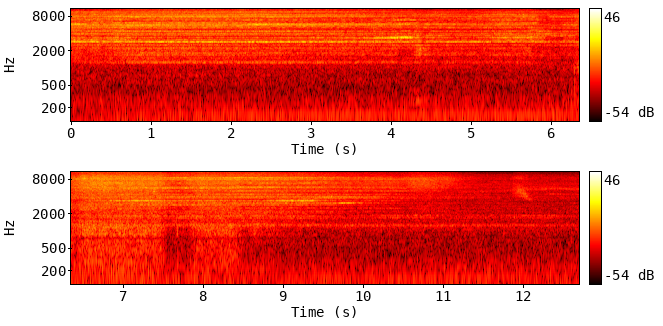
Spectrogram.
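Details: Toro golf-course sprinkler head after repair of cart damage: quiet hiss, then a two-second rush of spraying water as the head pops up and runs normally.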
